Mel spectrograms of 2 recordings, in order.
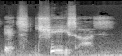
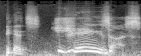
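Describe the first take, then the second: First: Slow, hushed whisper of awe; whispering it, stunned; awed whisper. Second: Slow, higher voiced cry of wonder; stunned recognition, aloud; awed. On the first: Retold or imitated. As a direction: breathe the name in wonder, slowly. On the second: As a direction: let it out slowly, falling in awe. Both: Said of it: "all I could say was".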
